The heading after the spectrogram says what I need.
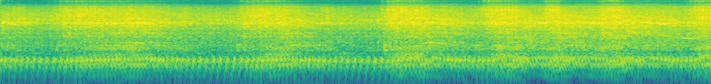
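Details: Arctic Cat Prowler engine just rebuilt with new pots (cylinders), first start after priming the carb: even, steady putter with a light rev swell, no knocks or misses; idling cleanly, though there is air in the system needing bleeding.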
